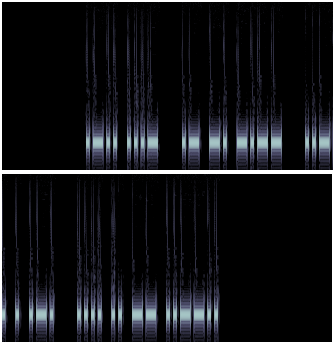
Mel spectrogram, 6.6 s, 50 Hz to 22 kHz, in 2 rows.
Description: Morse code, heard as a keyed tone, about 36 wpm, 700 Hz. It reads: LV ANY FER HIM?
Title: Sentences from Top 400 Words and Abbreviations 35wpm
